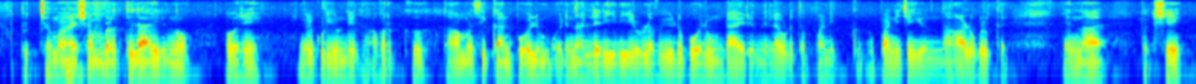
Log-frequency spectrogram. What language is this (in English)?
Malayalam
